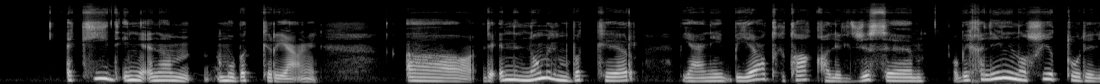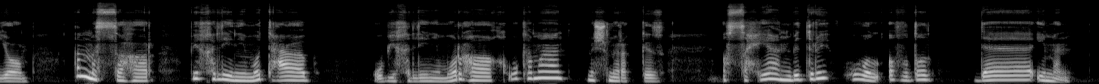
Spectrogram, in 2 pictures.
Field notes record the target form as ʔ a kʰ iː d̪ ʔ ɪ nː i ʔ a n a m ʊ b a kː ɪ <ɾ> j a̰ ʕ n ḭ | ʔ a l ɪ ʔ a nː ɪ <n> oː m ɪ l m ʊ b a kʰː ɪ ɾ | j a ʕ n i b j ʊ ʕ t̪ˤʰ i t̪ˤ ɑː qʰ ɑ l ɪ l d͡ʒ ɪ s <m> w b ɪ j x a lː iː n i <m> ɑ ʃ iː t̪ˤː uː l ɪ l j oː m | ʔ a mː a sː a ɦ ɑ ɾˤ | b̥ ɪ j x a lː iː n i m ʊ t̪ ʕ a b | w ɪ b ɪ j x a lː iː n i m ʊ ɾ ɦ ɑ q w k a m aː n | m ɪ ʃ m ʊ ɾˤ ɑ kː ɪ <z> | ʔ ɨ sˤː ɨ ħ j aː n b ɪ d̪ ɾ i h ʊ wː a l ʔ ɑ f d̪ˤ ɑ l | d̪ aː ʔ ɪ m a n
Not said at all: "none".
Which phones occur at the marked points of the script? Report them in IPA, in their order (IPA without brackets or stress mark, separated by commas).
ɾ, nː, m, n, z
